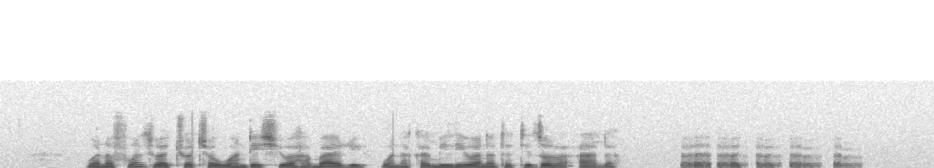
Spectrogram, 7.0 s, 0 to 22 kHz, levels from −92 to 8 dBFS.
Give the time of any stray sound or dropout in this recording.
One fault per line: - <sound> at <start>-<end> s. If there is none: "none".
- laugh at 5.1-6.5 s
